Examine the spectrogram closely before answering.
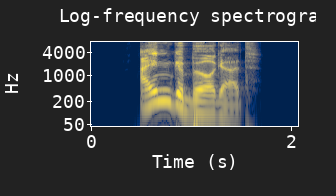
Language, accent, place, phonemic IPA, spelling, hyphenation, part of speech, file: German, Germany, Berlin, /ˈaɪ̯nɡəˌbʏʁɡɐt/, eingebürgert, ein‧ge‧bür‧gert, verb / adjective, De-eingebürgert.ogg
- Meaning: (verb) past participle of einbürgern; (adjective) naturalized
